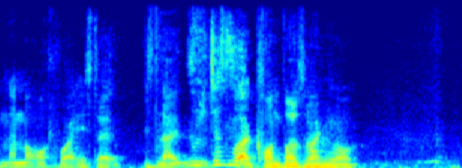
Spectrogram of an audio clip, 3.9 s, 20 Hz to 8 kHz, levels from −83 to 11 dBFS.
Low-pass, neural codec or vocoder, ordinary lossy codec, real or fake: none; codec, 16 kHz, 1 kbps, X-Codec, HuBERT features, trained on general audio; none; fake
